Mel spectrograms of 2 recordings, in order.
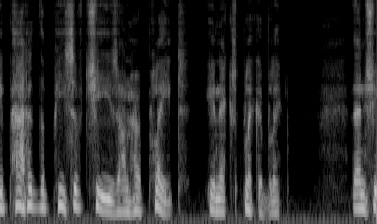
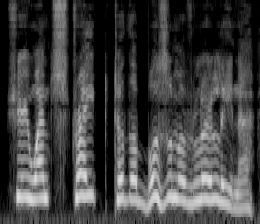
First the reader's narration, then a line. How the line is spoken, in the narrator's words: said Nanny, sobbing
